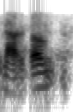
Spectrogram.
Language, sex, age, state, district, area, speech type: Malayalam, male, 45-60, Kerala, Thiruvananthapuram, urban, conversation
